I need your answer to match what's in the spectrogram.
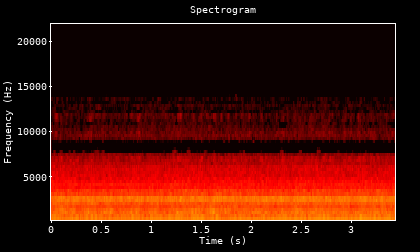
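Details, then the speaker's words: Old Soviet 380 V electric motor, unused since overhaul with freshly greased bearings, running star-connected via capacitor without load: steady hum with a faint even bearing whir, harmless as the grease spreads. "Немножко подшумливают подшипники, но это ничего страшного. Он ещё он в эксплуатации не был."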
